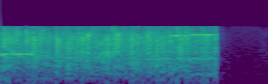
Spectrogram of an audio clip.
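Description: A show audience in Jacksonville, Florida applauds loudly and steadily as a certified raw food chef guest is welcomed, a dense wash of clapping hands that holds at an even level for about two seconds, then cuts off abruptly into near silence.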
